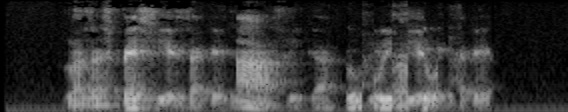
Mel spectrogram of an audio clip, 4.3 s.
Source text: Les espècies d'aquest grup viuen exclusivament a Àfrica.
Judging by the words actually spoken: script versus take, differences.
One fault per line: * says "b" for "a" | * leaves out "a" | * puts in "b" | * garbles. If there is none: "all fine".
* leaves out "grup viuen exclusivament"
* garbles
